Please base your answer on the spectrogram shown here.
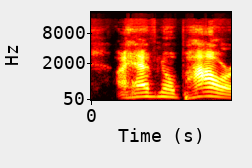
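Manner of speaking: put-on high scream. Retelling what was heard on the radio: imitating Pato screaming. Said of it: "when he's screaming".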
